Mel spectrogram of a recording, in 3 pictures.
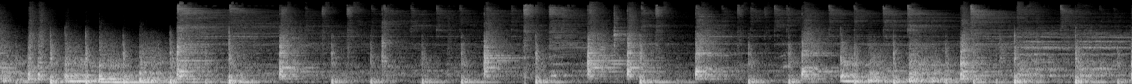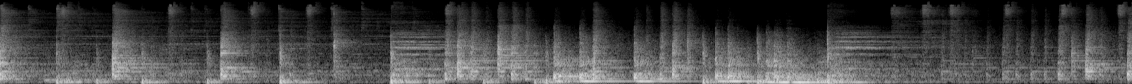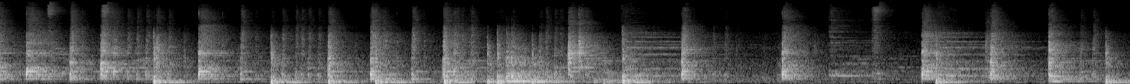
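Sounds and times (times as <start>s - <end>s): pitched tom hits: 0.0s - 22.2s
acoustic drum kit playing: 0.0s - 33.9s.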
